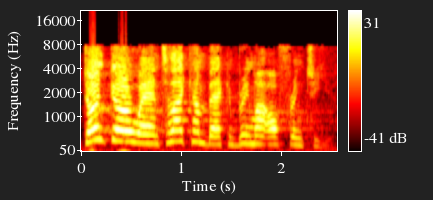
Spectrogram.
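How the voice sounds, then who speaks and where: A man's voice: very high-pitched, fast talker, a bit bright, pitched above the performer's own voice. A man voicing a fearful, doubting young male farmer who pleads anxiously, retold in a sermon. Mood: pleading. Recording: dull lo-fi with long hall reverb.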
